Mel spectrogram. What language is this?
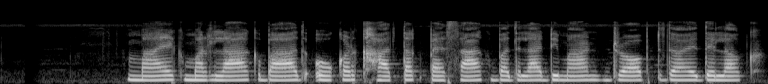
Maithili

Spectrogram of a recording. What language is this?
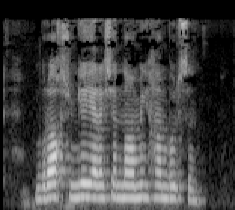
Uzbek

